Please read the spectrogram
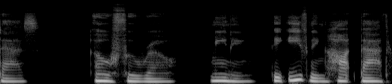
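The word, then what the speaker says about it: お風呂: The ninth thing, Ofuro, pronounced as Ofuro, meaning the evening hot bath ritual.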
